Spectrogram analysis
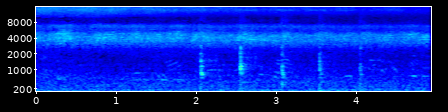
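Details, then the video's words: Cicadas at a school playground in high summer, self-recorded: an even high shrill drone, with sharp clicks repeating roughly every half second during the second half. "한 여름 운동장에서 매미가 울고 있다 - 여름의 소리, 학교 종소리, 매미 울음소리"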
